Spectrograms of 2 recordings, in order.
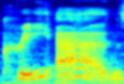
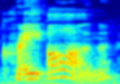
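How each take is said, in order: First: It is said in a regional way, sounding like Crean. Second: It is said with a slightly rolled R. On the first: Someone from another state says it this way. "Muffy says crayon in kind of an odd way due to state she's from" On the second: The speaker says it this way. "with a slight roll in the R"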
